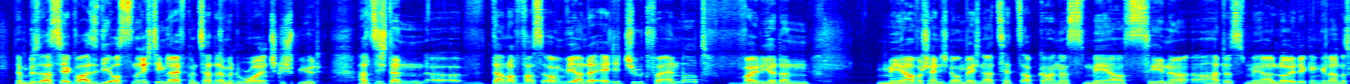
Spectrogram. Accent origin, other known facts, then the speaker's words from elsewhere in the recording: area around Erfurt, Thuringia, Germany; die Ecke, wo ich herkomme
